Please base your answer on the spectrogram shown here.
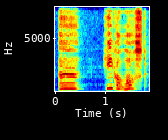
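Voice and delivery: high engine voice, a touch of wheeze; Emily squeaks out an excuse, high; wheezing Emily. A narrator's reading. Emily fibs to Elizabeth, high and lightly wheezy. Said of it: "wheezed Emily".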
